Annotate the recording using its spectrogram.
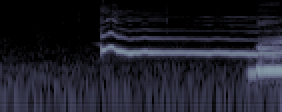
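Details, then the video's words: Chihuahua at home asking for its ball to be taken: a sustained, clear, high whine held for almost a second, slightly falling then level, breaking into a brief lower, rougher note at the end. "A cute dog's voice talking】 A wish Chihuahua! Take the ball!"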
